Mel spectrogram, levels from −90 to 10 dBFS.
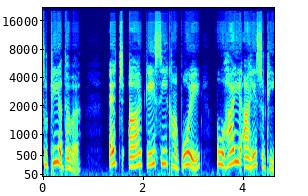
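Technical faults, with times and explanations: Throughout, Opus compression: the speech sounds rough and grainy, with tones turned noisy, likely Opus in CELT mode filling starved bands with noise, which fits about 24 kbps.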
